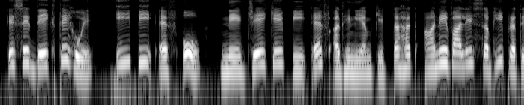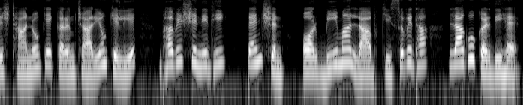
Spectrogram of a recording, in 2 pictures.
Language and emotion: Hindi, neutral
